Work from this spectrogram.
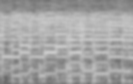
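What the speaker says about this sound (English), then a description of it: "So the frets sound like this" A single fretted note on a distorted electric guitar from a solo, bright and sustained with a rich, buzzing harmonic tone, loud and alone for about a second.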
